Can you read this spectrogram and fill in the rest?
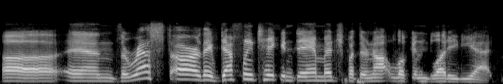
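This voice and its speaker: Bright forceful voice, game master, tabletop narration, conversational and explanatory, dull lo-fi online audio, dry. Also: medium pitch, expressive, normal speed, smooth, no echo.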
